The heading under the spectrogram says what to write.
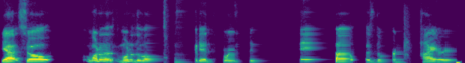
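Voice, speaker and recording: A man's voice: on the high side, steady tone, a little slow, faint music behind, rough recording. A man co-hosting a casual business podcast over a video call, his voice coming through robotic and warbling. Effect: robotic, warbling video-call audio. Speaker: podcast co-host. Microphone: remote video call.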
